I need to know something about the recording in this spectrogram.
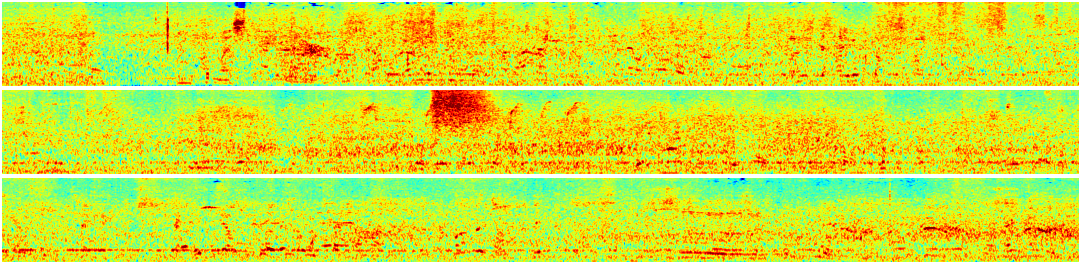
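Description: Traffic passes on a nearby road.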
